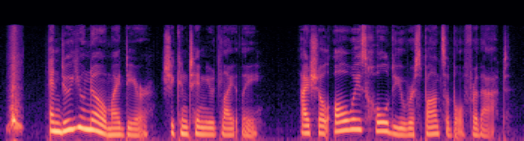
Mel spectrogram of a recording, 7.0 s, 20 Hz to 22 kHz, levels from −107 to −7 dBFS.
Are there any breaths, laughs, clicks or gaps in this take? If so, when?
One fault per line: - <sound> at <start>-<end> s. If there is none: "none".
- whoosh at 0.1-0.3 s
